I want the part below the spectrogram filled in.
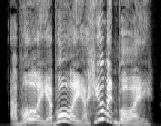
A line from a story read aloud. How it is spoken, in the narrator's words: one screeched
